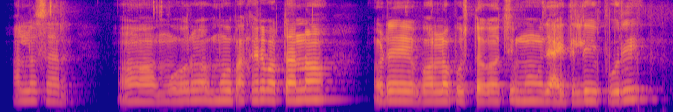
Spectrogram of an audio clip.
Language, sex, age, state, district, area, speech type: Odia, female, 45-60, Odisha, Nayagarh, rural, spontaneous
